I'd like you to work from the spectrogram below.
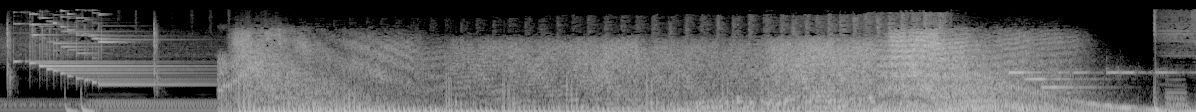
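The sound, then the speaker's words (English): Bright glockenspiel chimes and synthesizer tones ring briefly, then a loud, dense rumble of recorded thunder played in reverse by code swells for several seconds before cutting off abruptly, followed by a short chiming tone at the end. “So now I had a reversed thunder sound, and I had my glockenspiel.”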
